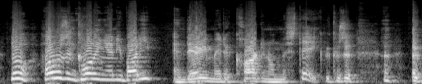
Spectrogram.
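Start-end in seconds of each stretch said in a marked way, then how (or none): 0.1-1.6 high, loud mock protest; defensive denial. Guard denies calling anyone, defensive. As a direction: imitate someone hotly denying it.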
